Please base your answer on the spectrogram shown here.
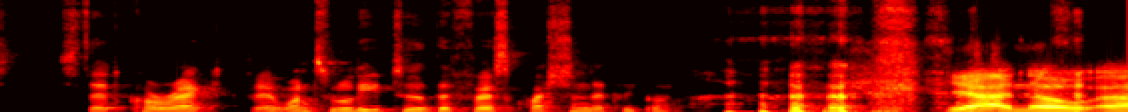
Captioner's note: chuckles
